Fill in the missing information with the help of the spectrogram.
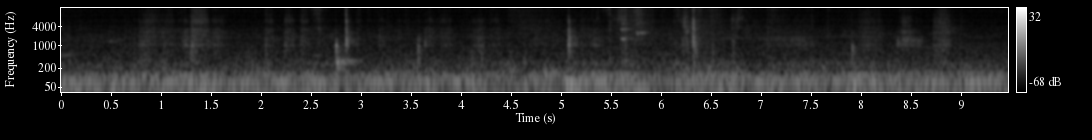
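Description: Faint scratching of drawing strokes on paper, with a few sharp clicks about three, five and six seconds in.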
